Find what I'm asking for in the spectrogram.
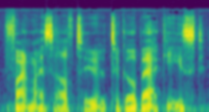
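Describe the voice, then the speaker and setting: Man, 30s, from New Hampshire. Low, smooth voice; earnest interview guest who restarts often. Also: flat delivery, no echo. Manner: earnest, halting, many fillers and restarts. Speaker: guest, nonprofit founder. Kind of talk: casual radio interview.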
